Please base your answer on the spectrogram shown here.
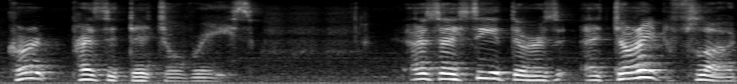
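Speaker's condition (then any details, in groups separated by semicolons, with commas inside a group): Traumatic brain injury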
